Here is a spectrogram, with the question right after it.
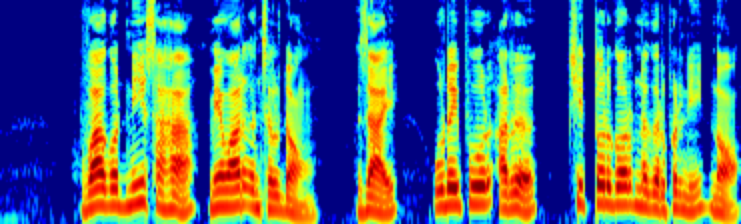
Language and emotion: Bodo, neutral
